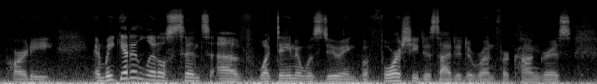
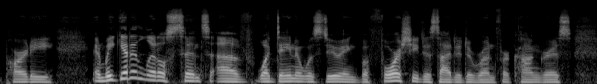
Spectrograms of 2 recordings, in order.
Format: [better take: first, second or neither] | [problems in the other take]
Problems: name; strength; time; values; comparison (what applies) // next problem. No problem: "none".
second | low rumble; noticeable; throughout; 20 dB below the speech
